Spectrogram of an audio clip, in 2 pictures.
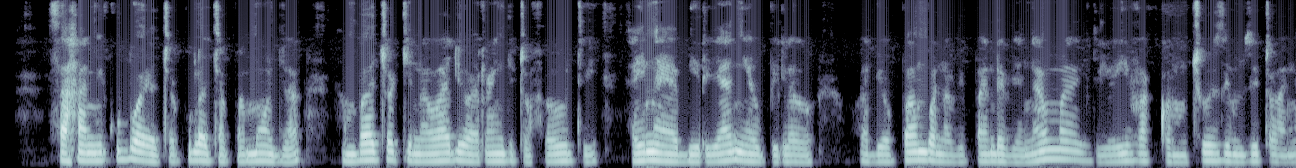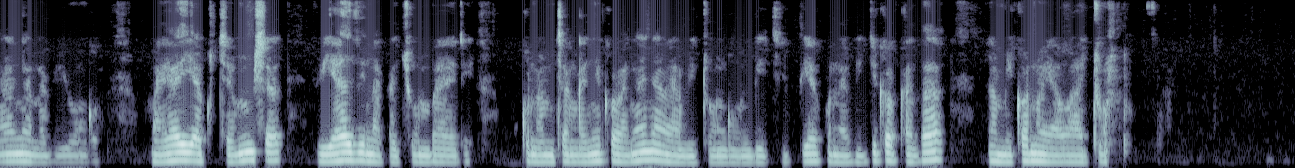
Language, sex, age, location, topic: Swahili, male, 18-24, Mombasa, agriculture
